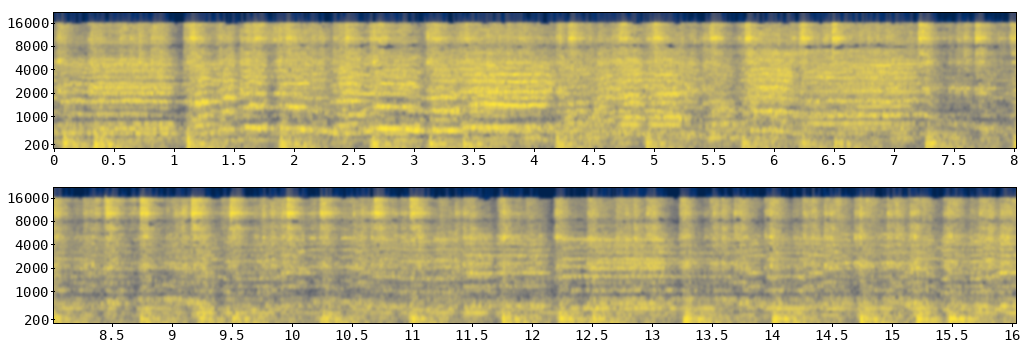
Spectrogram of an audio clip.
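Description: Portuguese concertinas (diatonic button accordions) playing a traditional Minho folk tune live, with a steady beat of about two strokes a second. Voices sing along during the first half.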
